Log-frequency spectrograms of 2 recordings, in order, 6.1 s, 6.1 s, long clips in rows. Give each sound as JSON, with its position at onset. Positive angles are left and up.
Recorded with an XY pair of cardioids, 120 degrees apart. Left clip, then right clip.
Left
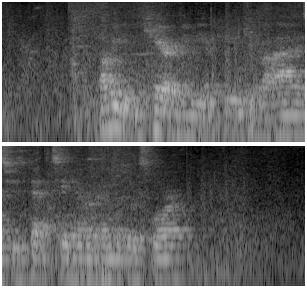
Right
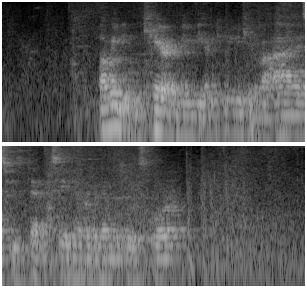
{"t": 1.0, "sound": "a man speaking", "azimuth_deg": -45, "distance_m": 1.3}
